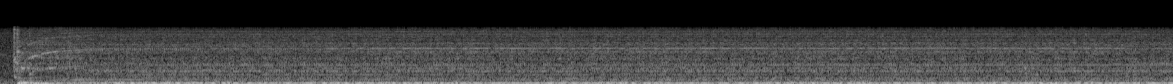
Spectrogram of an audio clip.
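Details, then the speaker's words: Honda Civic, cold January start after bad gas, ran fine the day before: steady, even starter churn with no firing; fails to start, owner suspects no compression when cold, cause unconfirmed. "I don't know how well you guys can hear that but there is like absolutely no compression in the motor"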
